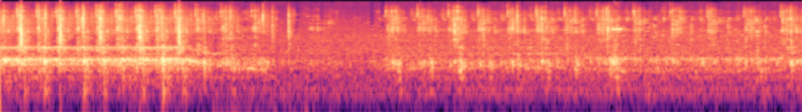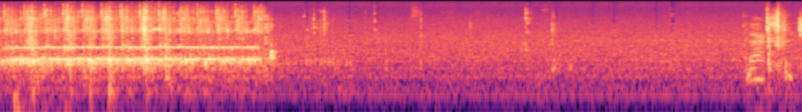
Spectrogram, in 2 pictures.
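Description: A Brother sewing machine stitches a fabric seam in rapid, even bursts, running close and steady for a few seconds at a time with short pauses between runs.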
